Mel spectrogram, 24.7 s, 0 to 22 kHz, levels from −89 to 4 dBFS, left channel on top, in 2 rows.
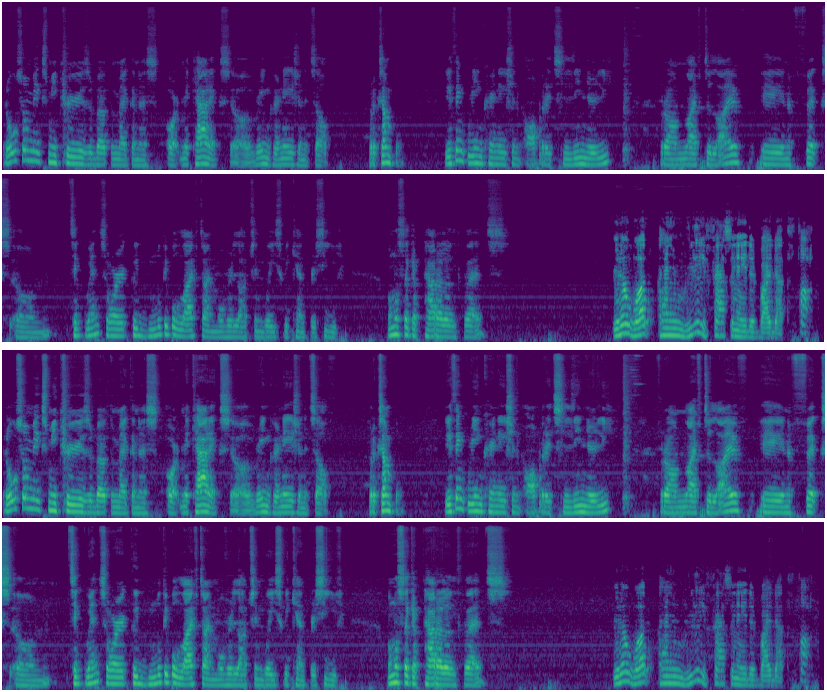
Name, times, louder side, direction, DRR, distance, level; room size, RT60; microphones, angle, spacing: voice 1, 0.0-4.9 5.5-6.0 6.6-9.4 9.9-11.1 11.3-13.1 13.4-17.4 18.1-19.9, right 5 dB, 75° right, 0.7 m, -31 dB
voice 2, 21.5-24.5, left 4 dB, 60° left, 1.4 m, -30 dB
open air
head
